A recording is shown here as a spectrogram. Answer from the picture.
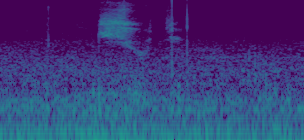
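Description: A short, quiet whispered hiss just before a second in, falling slightly in pitch, followed by a few faint clicks.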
